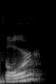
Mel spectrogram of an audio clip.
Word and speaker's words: Vohr: Is it Vohr? Is that the way? Yes, sir. How about that? All right. I always love pronouncing my guests' names correctly.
